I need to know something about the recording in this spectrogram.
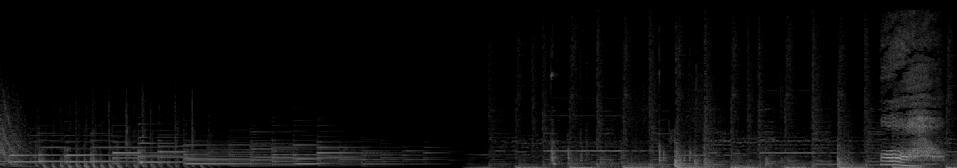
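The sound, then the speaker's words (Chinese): A garbage truck arriving to collect rubbish plays its tinkling electronic jingle, a simple melody for several seconds that fades, followed by a fuller, busier music track with a beat. No one speaks. “哎呦，垃圾车来了，地瓜，快把打包好的垃圾拿去丢。”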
